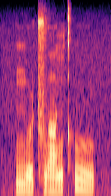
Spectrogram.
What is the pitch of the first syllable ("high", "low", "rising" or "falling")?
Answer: low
